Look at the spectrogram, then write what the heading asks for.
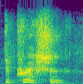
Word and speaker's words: depression: a very interesting verting depression depression accent Falls in second of depression so normally this is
